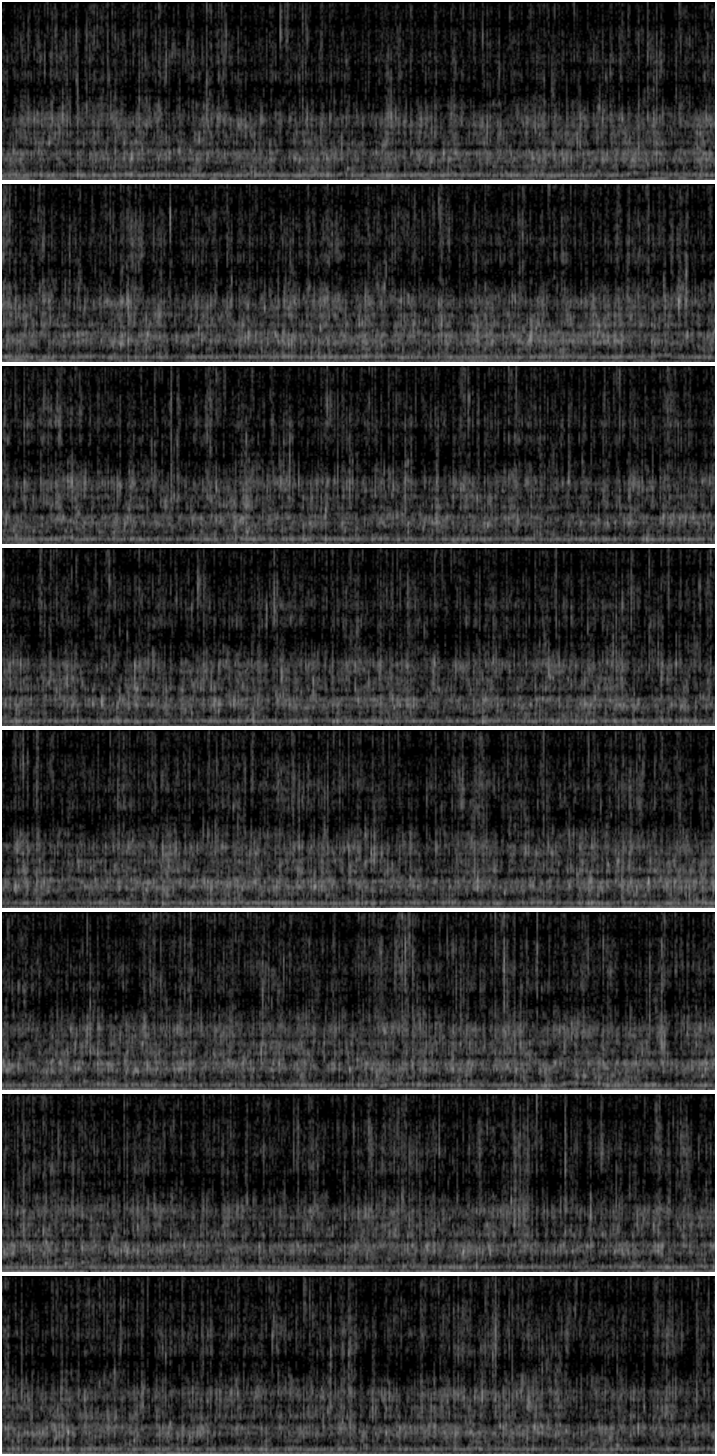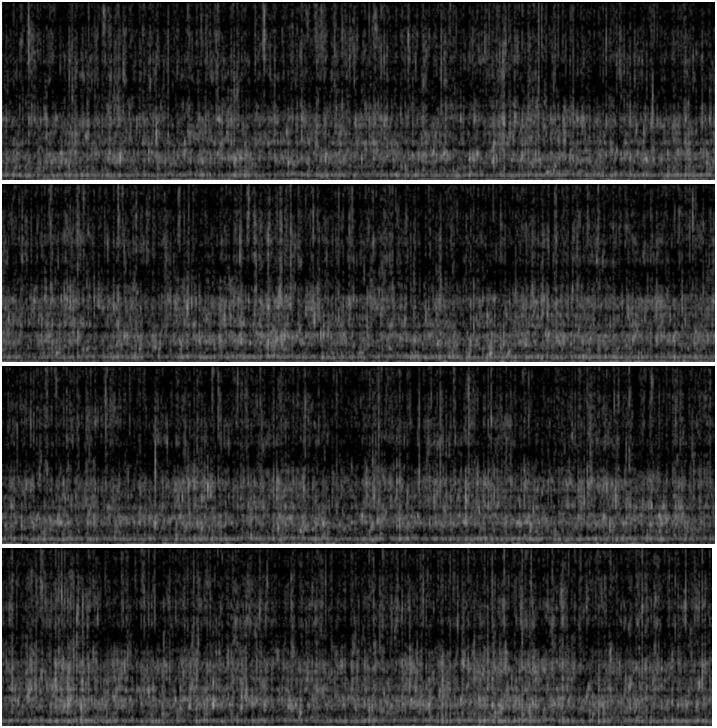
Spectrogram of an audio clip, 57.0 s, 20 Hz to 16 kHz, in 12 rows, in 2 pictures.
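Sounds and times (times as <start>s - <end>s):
stream babbling over stones: 0.0s - 57.0s.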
